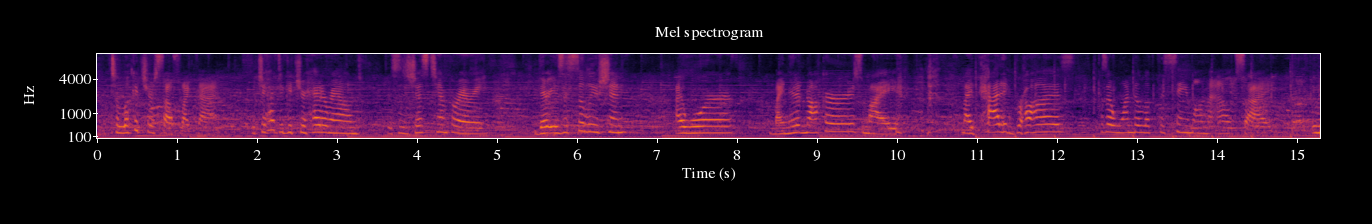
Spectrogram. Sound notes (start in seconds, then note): 10.1 laughs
